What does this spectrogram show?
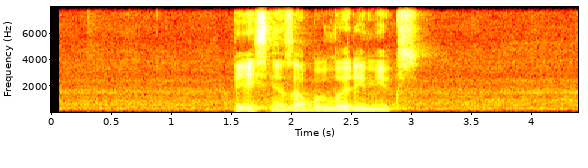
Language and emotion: Russian, neutral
